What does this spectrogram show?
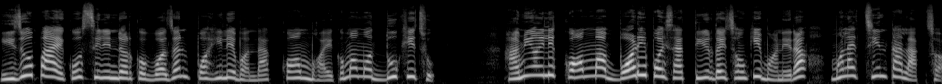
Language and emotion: Nepali, angry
